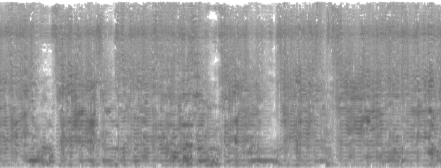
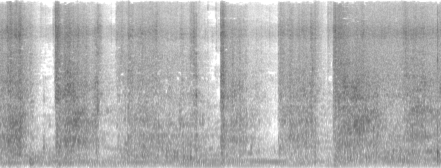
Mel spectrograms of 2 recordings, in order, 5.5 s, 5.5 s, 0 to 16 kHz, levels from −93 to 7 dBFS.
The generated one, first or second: first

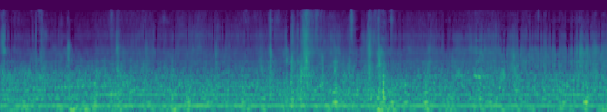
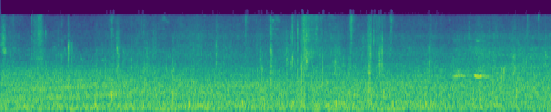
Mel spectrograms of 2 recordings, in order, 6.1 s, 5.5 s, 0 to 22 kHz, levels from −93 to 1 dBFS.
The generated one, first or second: first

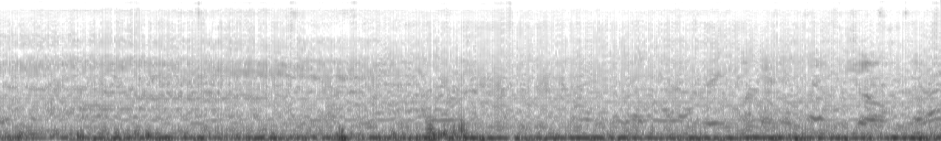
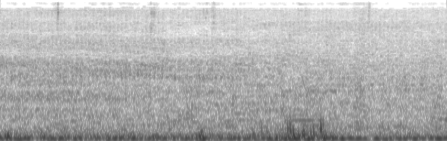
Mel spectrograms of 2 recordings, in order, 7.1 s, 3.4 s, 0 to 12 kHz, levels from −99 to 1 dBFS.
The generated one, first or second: first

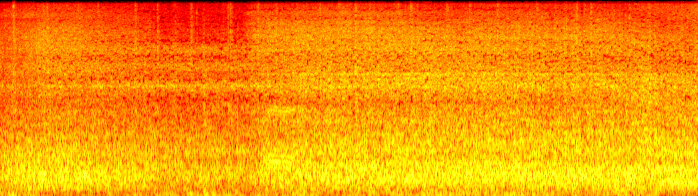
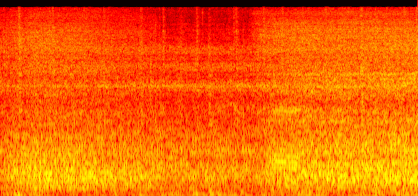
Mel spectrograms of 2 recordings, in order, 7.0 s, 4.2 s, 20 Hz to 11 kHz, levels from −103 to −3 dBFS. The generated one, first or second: first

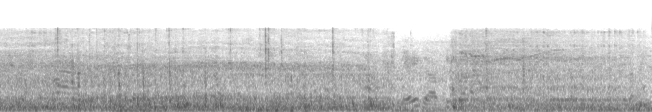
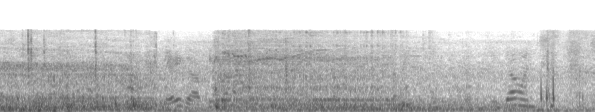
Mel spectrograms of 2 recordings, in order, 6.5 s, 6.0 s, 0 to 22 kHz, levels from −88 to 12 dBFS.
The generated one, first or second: first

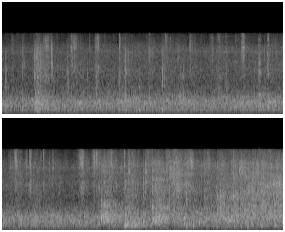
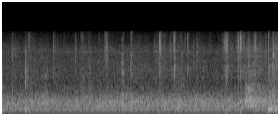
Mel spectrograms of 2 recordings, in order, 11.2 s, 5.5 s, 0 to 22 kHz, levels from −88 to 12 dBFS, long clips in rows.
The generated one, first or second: first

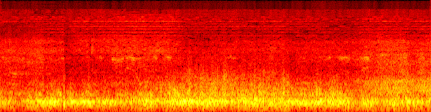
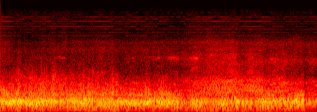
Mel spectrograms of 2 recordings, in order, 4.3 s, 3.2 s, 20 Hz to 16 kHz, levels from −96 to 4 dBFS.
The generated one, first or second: first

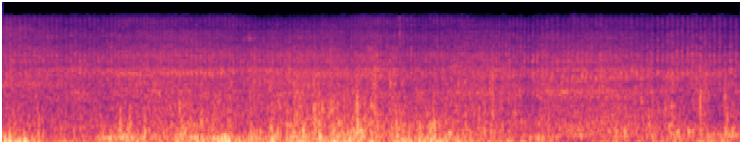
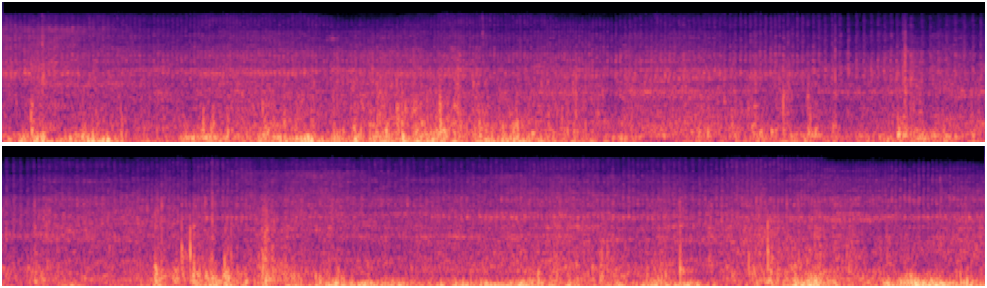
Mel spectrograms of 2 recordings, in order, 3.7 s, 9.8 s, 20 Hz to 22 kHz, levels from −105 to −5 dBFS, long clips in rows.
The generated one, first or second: first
